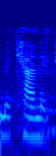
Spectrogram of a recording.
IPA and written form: mə'kænɪk (Mechanic)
